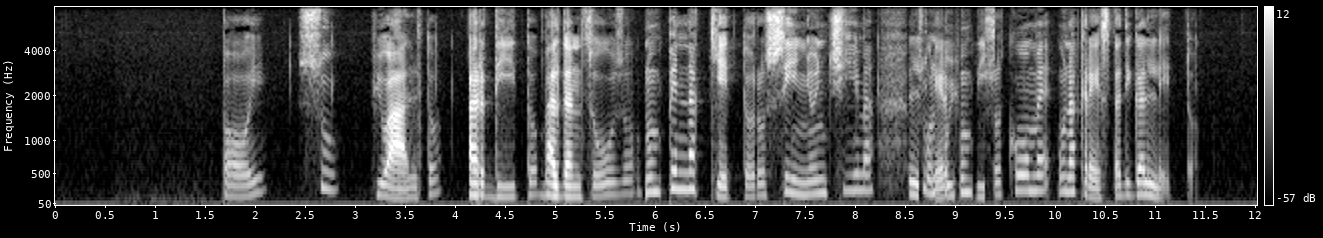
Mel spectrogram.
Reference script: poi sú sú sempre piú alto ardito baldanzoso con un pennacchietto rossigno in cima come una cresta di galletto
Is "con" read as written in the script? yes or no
no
